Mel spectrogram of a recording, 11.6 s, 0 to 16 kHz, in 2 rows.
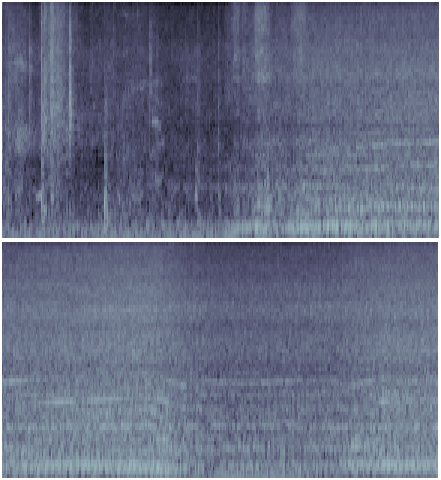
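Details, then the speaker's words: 1980 Dodge W200 with swapped Magnum 5.9 V8, cold start driveway run: uneven stumbling idle, rich, with hardly any exhaust pressure from the passenger side; dead cylinder misfire on the passenger bank, compression blowing out, owner suspects worn heads. "That's missing on that side. Watch over here. Hardly any pressure there. Got a dead hole on the passenger side."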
